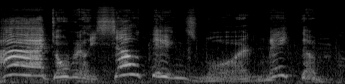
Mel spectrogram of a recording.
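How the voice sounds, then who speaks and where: An extremely high put-on character voice speaks at a very slow pace. Clear background noise runs underneath. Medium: actual play.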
